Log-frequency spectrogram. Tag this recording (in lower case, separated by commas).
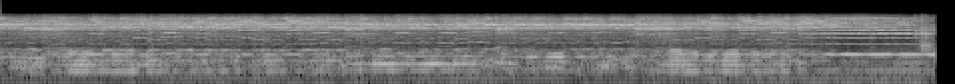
music, guitar, plucked string instrument, musical instrument, bass guitar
